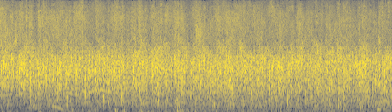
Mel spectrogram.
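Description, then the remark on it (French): Steady, dense applause from an audience fills the whole stretch, many hands clapping at once in a continuous wash of sound, loud, with no pauses or talking. “Applaudissez-les, s'il vous plaît.”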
